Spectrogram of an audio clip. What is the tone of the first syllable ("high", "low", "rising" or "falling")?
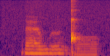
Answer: high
